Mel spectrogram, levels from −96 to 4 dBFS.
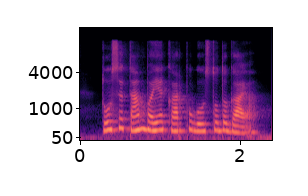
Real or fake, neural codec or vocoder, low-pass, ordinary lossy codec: fake; codec, 24 kHz, 1.2 kbps, DualCodec; 10.8 kHz; none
